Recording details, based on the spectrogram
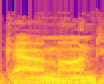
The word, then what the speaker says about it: Garamond: Garamond? – Yeah, absolutely. Garamond, yeah.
